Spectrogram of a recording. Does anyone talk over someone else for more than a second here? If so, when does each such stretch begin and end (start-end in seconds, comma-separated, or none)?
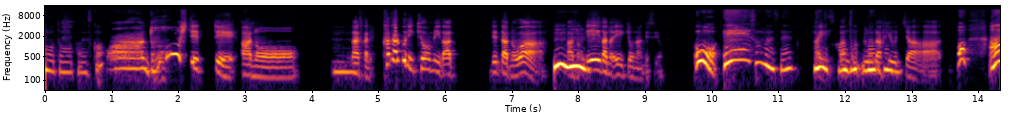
11.5-12.8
